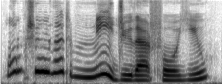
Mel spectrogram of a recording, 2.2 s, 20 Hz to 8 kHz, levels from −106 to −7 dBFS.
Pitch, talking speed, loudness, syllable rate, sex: 270 Hz, 215 wpm, -14 LUFS, 3.9 syllables/s, female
